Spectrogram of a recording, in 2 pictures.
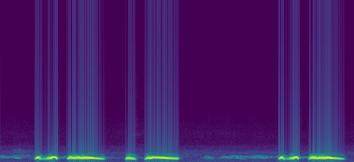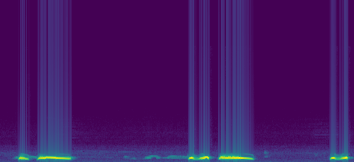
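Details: Spotted dove, a cage bird, in full thúc gù cooing with thổ voice: soft hollow coos grouped into short two- and three-note phrases, each ending in a longer sliding note, returning every few seconds, with faint quiet coos between phrases.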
